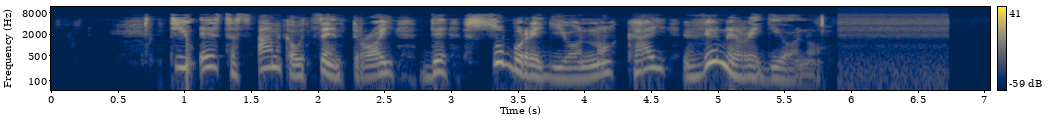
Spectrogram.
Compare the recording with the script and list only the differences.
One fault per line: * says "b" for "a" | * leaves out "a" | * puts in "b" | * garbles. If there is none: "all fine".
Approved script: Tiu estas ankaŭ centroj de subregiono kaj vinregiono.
all fine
